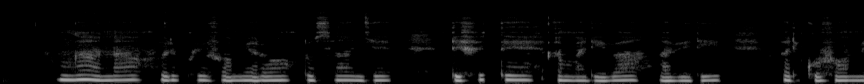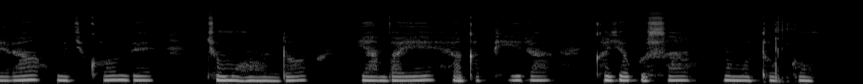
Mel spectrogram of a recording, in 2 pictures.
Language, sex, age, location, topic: Kinyarwanda, female, 25-35, Kigali, health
